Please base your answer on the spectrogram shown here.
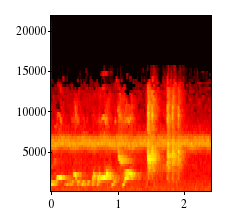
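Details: Young wild White-rumped shama in forest singing a quick run of clear whistled notes and a fast stuttering series of short notes, with a steady high insect drone and brief broadband bursts behind.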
